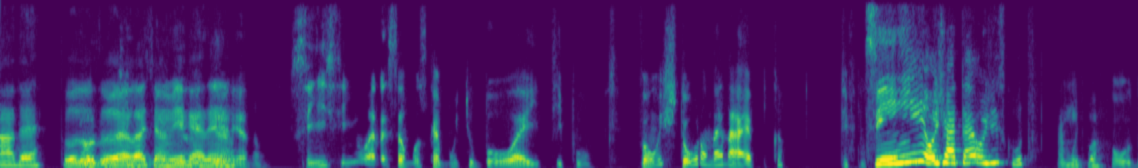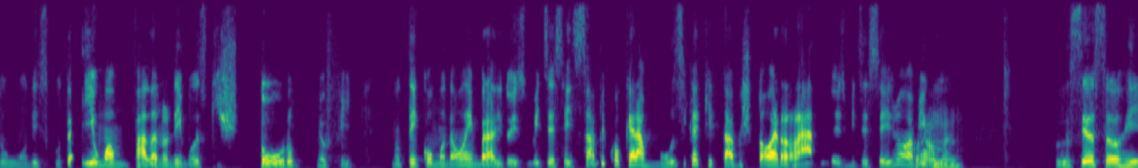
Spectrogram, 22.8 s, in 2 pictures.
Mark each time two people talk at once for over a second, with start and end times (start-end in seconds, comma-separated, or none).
0.8-2.4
